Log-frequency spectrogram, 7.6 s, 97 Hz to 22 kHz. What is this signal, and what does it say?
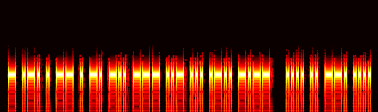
Morse code, heard as a keyed tone, about 25 wpm, 600 Hz. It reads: TREMENDOUSLY HIGH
